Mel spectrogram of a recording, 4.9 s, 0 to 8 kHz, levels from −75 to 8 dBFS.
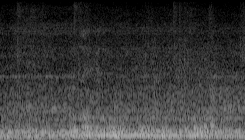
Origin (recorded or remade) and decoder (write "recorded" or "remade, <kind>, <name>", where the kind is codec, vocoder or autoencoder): recorded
